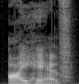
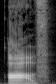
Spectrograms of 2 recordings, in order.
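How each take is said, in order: First: Both words are said fully and separately. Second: The vowel shifts to ah, heavily reduced. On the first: "the classic classroom pronunciation" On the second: "the chewing gum form"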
